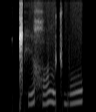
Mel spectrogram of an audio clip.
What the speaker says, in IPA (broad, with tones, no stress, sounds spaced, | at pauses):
ǁʰ i˩˥ χ ɔ˩˥ l u˩˥ t͡ʃ b o˧˥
